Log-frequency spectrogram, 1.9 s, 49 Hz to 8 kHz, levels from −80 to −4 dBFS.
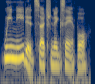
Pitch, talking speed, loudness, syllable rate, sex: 180 Hz, 155 wpm, -16 LUFS, 4.6 syllables/s, female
